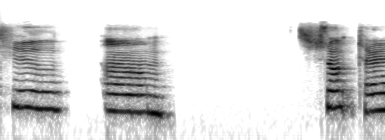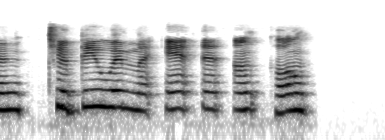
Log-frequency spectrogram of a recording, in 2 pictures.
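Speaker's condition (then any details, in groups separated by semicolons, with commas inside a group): Cerebral palsy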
